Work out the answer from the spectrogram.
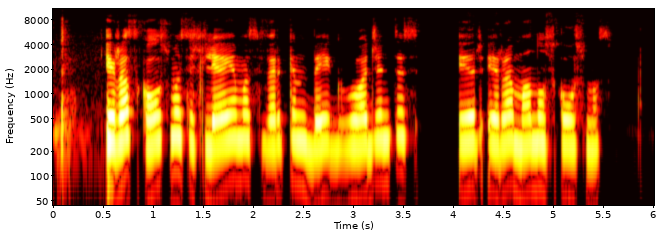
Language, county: Lithuanian, Vilnius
